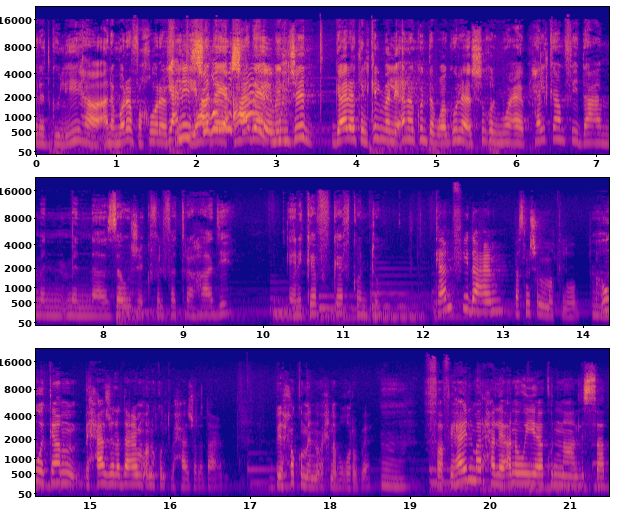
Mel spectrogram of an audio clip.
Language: Arabic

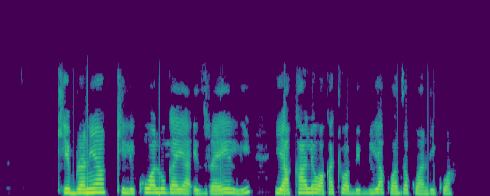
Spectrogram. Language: Swahili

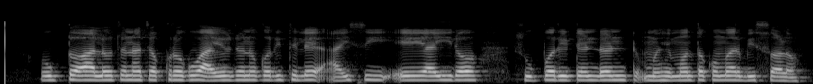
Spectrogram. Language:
Odia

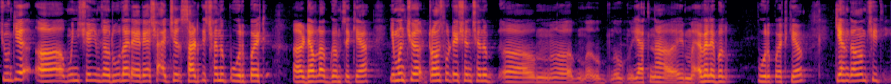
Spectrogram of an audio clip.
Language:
Kashmiri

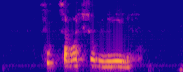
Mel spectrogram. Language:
Kabyle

